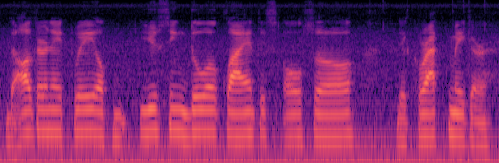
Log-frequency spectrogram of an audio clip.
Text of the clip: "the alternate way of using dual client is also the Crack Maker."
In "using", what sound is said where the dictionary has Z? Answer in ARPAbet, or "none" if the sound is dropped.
S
